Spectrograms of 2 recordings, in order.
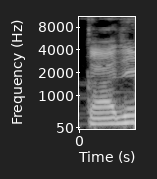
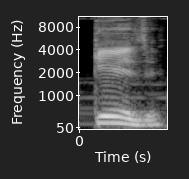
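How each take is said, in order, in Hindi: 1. स्वर 'ah' है, अंत में एक और स्वर जुड़ता है। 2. स्वर 'ay' है, अंत में 'j' की आवाज़ आती है। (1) "काजे नहीं पढ़ना है" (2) "तो पढ़ेंगे हम केज"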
